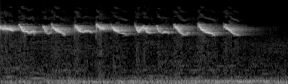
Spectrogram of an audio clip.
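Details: Wild white-eye singing in the morning, said to be one year old: a brisk run of high, sweet downslurred notes, each dropping quickly in pitch, about eight in under three seconds, with a soft low hum underneath.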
